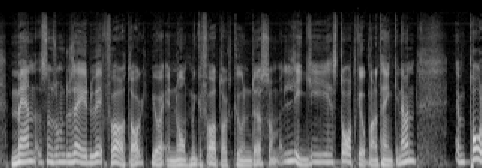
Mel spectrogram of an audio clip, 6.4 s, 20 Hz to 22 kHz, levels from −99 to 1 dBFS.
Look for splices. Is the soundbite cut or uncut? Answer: cut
